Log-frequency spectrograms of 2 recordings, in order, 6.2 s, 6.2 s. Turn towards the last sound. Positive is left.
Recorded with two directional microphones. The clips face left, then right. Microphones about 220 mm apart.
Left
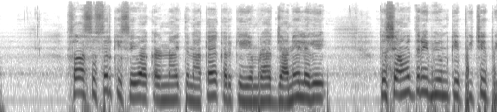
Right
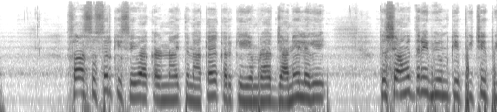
turn(degrees=50)  # may be behind; listen again after turning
